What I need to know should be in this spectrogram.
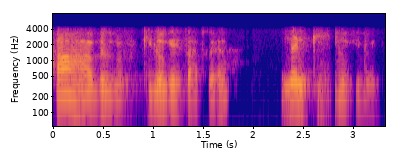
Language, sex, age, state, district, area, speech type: Urdu, male, 30-45, Delhi, South Delhi, urban, conversation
